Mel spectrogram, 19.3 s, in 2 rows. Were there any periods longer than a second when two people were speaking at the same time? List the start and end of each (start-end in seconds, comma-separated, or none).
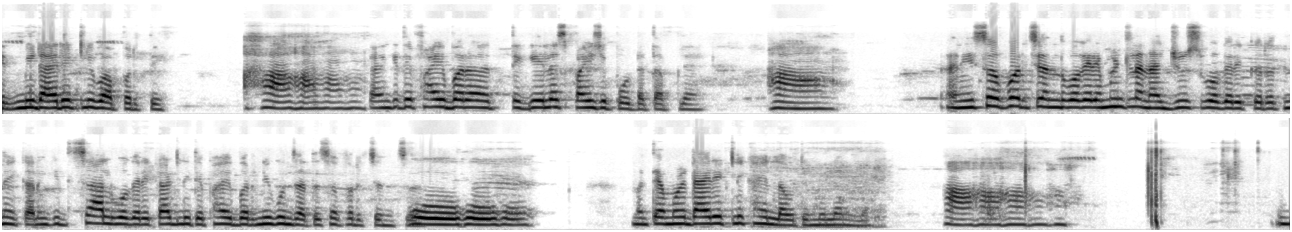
none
